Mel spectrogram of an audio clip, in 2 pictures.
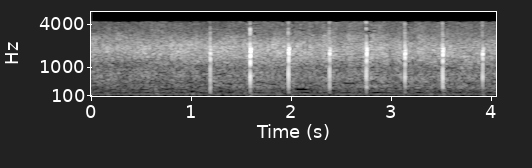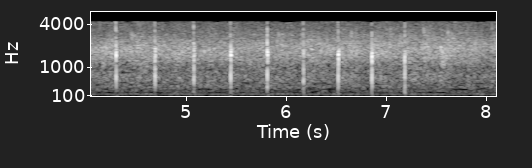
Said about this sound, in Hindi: तो एक बार अच्छी तरह से सभी तालियां बजाएंगे, अच्छी तरह से बजाएंगे।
